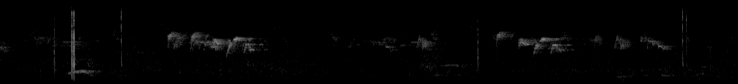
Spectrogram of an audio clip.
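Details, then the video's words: Red-whiskered bulbul singing during bird trapping on 16 November 2017: short bright warbled phrases, sweet and whistled, broken by pauses, with a few sharp clicks between them and a quiet outdoor hiss. "Bẫy chào mào"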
